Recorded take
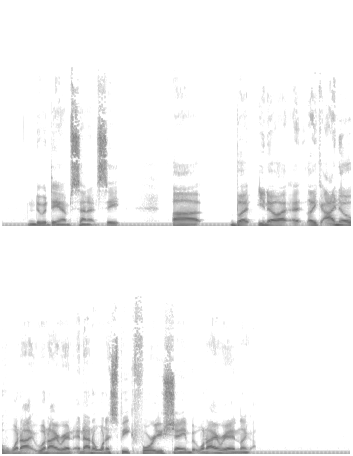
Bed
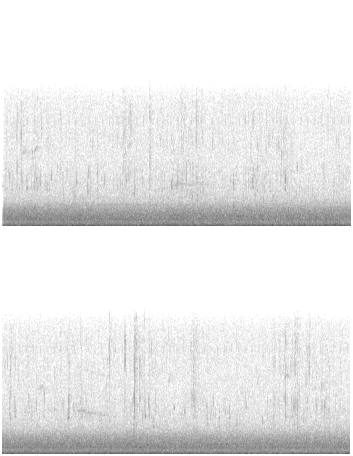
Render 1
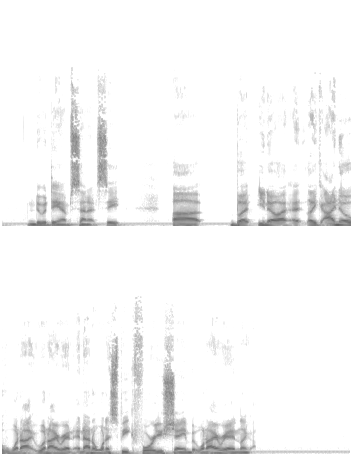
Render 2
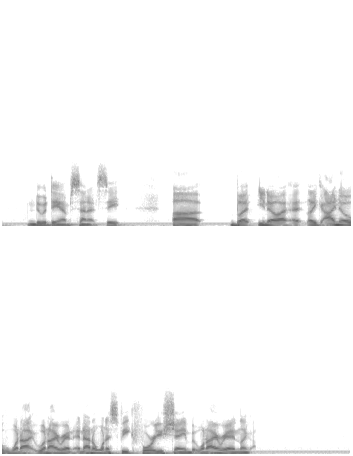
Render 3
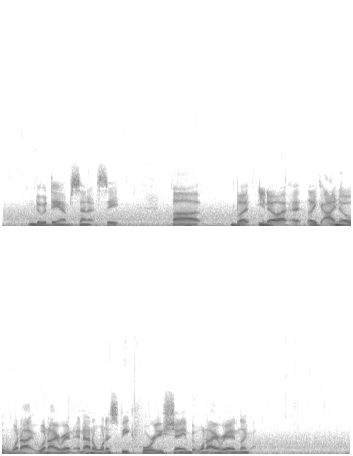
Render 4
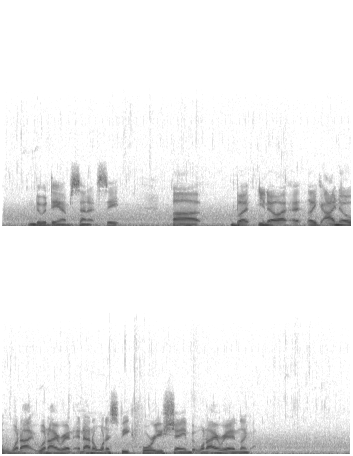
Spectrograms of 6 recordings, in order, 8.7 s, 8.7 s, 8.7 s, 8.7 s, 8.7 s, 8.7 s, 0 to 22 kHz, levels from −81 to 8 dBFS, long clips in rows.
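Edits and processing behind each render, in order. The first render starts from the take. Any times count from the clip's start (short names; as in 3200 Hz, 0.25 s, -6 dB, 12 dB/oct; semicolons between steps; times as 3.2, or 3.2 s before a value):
de-hum 60 Hz, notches 3
steep low-pass 4700 Hz 72 dB/oct; low shelf 150 Hz +7.5 dB
add bed -18.5 dB
gain +10 dB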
